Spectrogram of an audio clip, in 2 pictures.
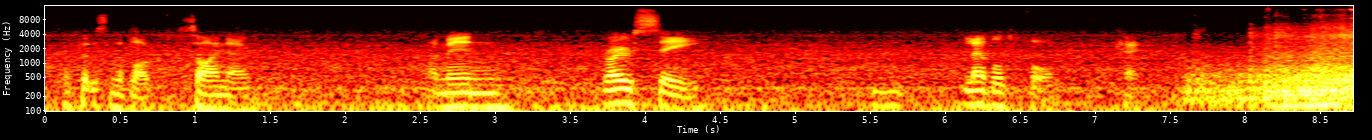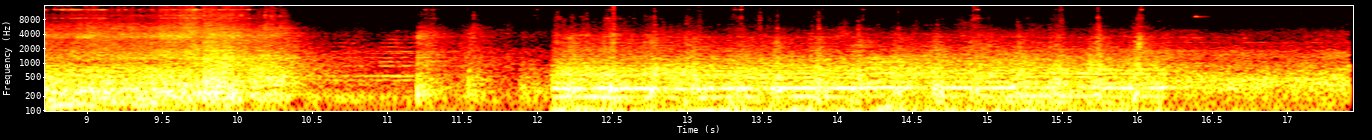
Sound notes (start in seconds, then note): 7.6 wheels buzz; 12.1 escalator whirs; 12.2 case clunks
